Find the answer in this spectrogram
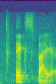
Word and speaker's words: expire: expiry date so expire expire good and at home make sure you're putting lots of emphasis on X it's not Spire it's X buyer two syllables expire very good okay keep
